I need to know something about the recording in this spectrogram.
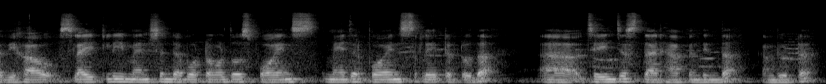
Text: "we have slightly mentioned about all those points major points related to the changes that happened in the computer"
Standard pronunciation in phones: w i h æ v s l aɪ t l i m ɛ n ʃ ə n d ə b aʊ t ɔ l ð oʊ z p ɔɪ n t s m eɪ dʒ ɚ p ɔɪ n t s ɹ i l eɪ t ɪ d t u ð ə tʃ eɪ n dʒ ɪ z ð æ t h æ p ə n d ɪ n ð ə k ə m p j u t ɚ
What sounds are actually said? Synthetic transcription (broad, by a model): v i h æ v s l aɪ t l i m ɛ n ʃ ə n d ə b aʊ t ɔ l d oʊ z p ɔɪ n t s m eɪ dʒ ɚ p ɔɪ n t s ɹ i l eɪ t ɪ d t u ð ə tʃ eɪ n dʒ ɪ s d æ t h æ p ə n d ɪ n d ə k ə m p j u t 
